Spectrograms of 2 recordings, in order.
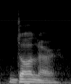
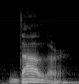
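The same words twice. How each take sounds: No difference in how they are said.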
